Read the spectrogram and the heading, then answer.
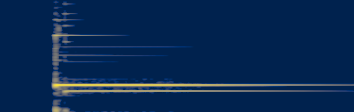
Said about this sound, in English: So we ring the doorbell instead.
